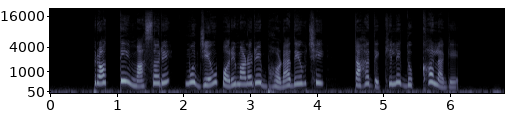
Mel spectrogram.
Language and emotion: Odia, sad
